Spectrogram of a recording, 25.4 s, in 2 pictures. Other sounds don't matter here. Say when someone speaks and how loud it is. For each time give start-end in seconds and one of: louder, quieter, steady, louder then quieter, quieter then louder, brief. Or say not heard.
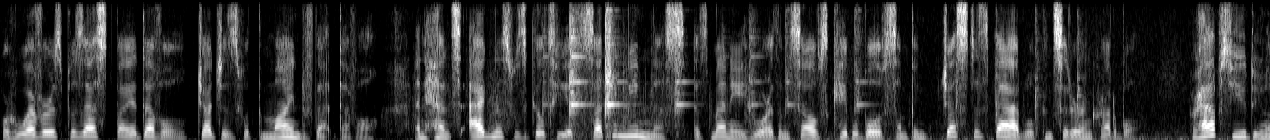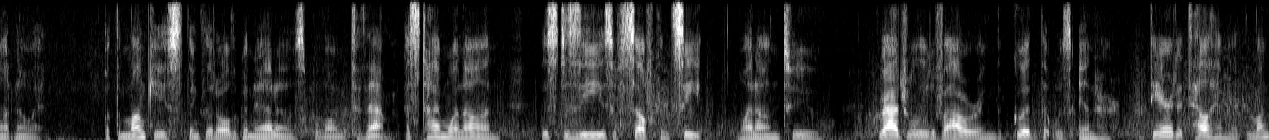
0.0-25.3 steady.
